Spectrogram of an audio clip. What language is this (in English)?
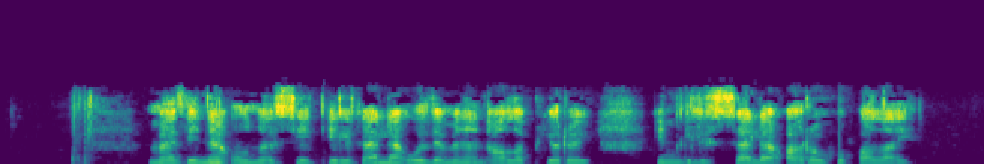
Bashkir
